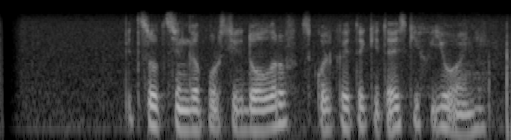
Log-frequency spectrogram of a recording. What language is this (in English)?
Russian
